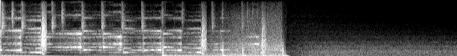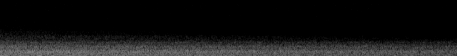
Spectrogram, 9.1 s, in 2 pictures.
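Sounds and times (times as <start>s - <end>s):
modern trap beats: 0.0s - 2.9s.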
